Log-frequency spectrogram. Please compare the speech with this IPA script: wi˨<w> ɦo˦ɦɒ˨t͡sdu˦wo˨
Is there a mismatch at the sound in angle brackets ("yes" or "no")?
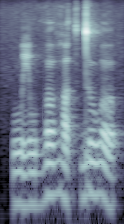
no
